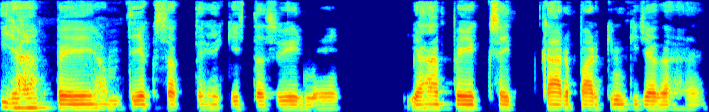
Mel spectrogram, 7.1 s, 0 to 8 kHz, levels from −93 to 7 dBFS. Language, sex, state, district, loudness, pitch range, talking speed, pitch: Hindi, male, Bihar, Lakhisarai, -18 LUFS, 105-110 Hz, 150 wpm, 110 Hz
